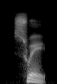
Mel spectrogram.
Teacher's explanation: Fourth tone, sharp and falling, sui. It means years of age.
